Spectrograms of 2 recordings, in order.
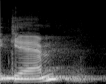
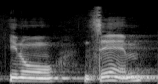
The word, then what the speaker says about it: game: जंदा कि GAME गैम, GATE गेट, जेम की जेड ने हेबार।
